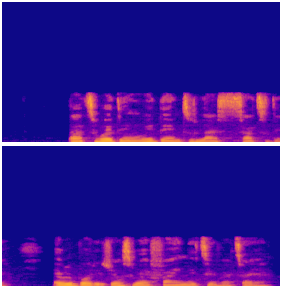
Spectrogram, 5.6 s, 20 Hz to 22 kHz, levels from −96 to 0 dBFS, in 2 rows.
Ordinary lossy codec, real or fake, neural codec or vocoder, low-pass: none; real; none; none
